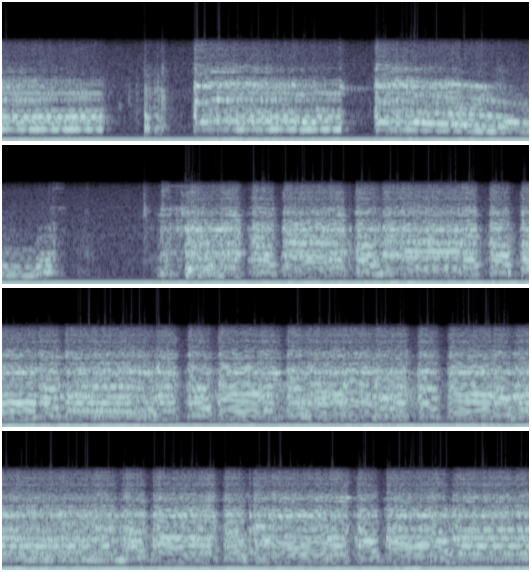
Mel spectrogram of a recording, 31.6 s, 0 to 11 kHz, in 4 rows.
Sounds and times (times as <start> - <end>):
Strum: 10.0 - 31.6.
